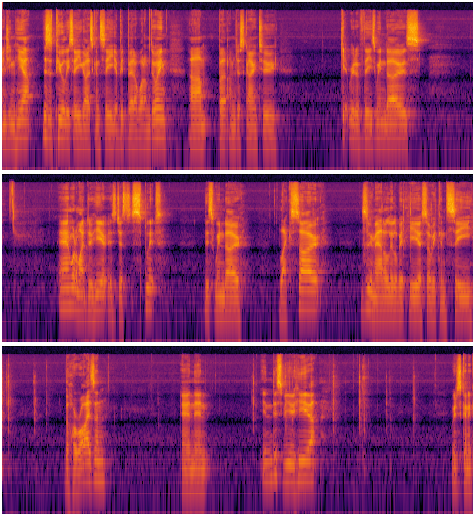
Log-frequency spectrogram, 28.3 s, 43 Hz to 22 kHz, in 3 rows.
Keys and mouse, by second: 5.0 click, 8.8 click, 9.5 shift+middle click, 11.8 click, 12.2 click, 15.8 ctrl+middle click, 16.8 shift+middle click, 17.6 ctrl+middle click, 18.3 shift+middle click, 19.1 ctrl+middle click, 23.2 middle click, 23.9 ctrl+middle click, 24.7 shift+middle click, 25.2 middle click, 25.6 ctrl+middle click, 26.1 ctrl+middle click, 28.2 shift+middle click.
